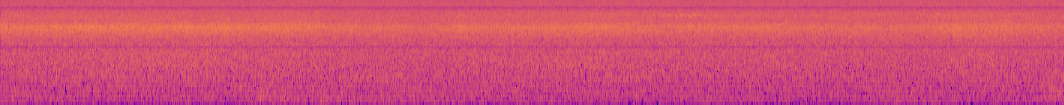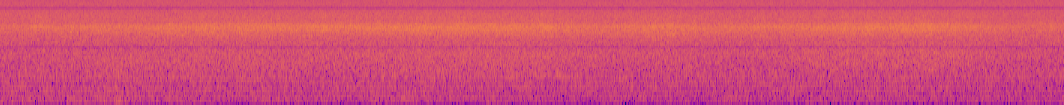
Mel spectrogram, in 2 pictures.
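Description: Heavy rain from a thunderstorm downpour falling steadily, an even hiss.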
